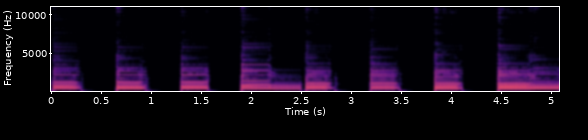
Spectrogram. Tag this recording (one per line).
loop
reggae
upstrokes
